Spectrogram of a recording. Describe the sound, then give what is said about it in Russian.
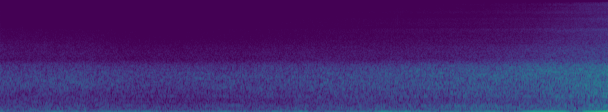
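A steady roar of road traffic with hissing tyres and a deep low rumble, at a highway interchange where cars pass under stone and iron bridges, growing louder near the end as a vehicle seems to pass by. No voices. “Здесь есть звук шипение колес, здесь есть погружение куда-то вот под каменный мост, под железный мост автомашин, автомобилей. Есть звук поездов, которые проезжают.”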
